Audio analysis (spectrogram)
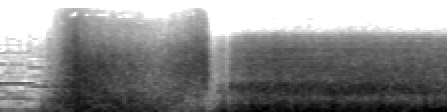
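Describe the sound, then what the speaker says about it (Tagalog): Strong surf and gusting wind batter the coast of Palanan, Isabela during Typhoon Marce, with a steady roar of waves and wind buffeting the microphone that grows louder after a brief dip midway. "Malakas na alon at hangin ang nararanasan sa coastal town ng Palanan, Isabela."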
